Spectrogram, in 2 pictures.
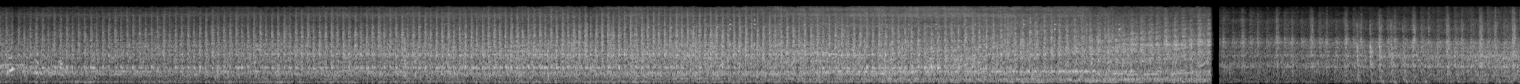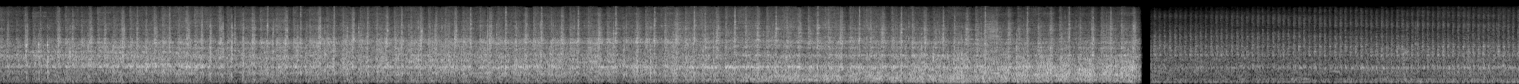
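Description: Miniature ride-on steam locomotives running past on the track: the engines' exhaust and running gear make a loud, steady mechanical sound. It cuts off suddenly twice, at about twelve seconds and near the end, and starts again each time.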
